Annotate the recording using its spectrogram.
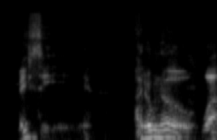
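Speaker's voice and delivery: epic, dramatic movie trailer narrator voice. Retelling a line from a rehearsal on Zoom: imitating a movie trailer voice. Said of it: "just do the movie trailer voice".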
